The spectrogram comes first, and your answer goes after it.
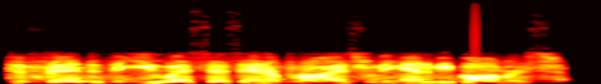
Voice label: dialogs polish; attack; War Thunder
